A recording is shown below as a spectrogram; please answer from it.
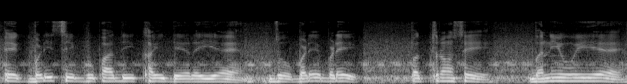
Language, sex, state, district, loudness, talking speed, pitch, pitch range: Hindi, male, Rajasthan, Bikaner, -13 LUFS, 155 wpm, 145 Hz, 135-155 Hz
